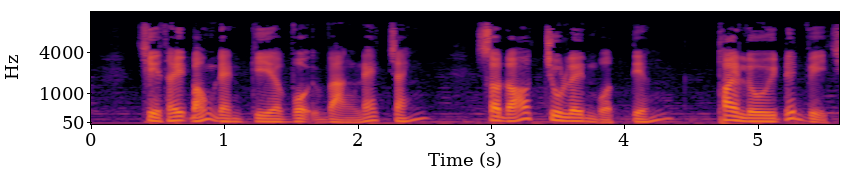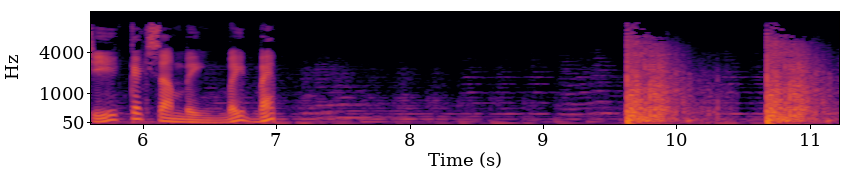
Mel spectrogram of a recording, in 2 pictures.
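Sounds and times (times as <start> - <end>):
speech: 0.4 - 7.1
gunshots: 9.6 - 11.2.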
